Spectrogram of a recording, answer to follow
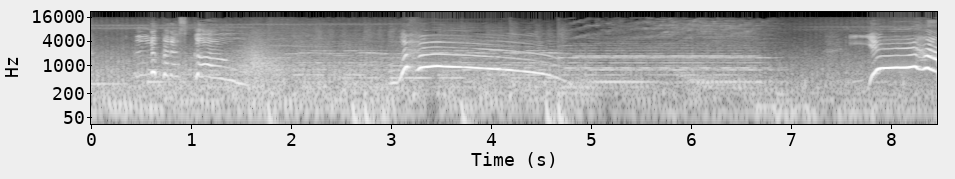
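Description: Cartoon soundtrack: background music with a long swooping whistle-like glide that rises sharply and then falls slowly over about a second and a half, and a second swoop near the end.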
